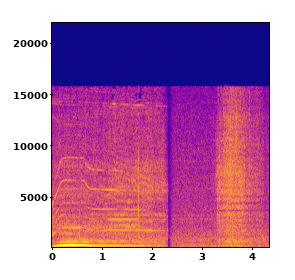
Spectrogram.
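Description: Electric motor of a radio-controlled model plane spooling up with a quick rising whine, holding steady, dropping slightly in pitch, then cutting off about two seconds in. A brief hiss follows near the end.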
